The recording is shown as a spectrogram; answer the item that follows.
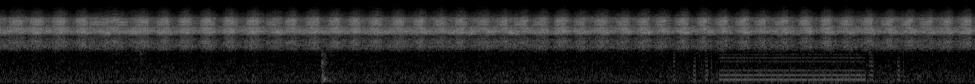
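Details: Insect chorus of crickets over a bay on Korčula, a continuous high, hissing drone pulsing a little over twice per second, joined late by a brief low droning hum with overtones and a faint click midway.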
